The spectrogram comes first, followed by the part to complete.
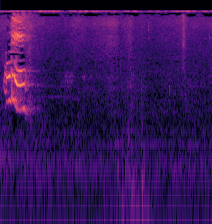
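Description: A baby's brief high-pitched squeal right at the start, then only faint room tone.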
